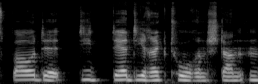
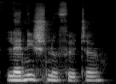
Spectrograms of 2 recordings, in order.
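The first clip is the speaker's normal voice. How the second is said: usual speaking voice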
